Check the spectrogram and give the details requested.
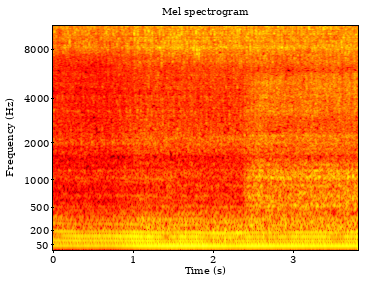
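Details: New Borg and Beck 9.5 inch clutch in a '65 Jaguar E-Type: steady idle, then rough gritty grinding with sparks from the bell-housing as the clutch pedal goes down, caused by a coating on the throw-out bearing, not the pressure plate.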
